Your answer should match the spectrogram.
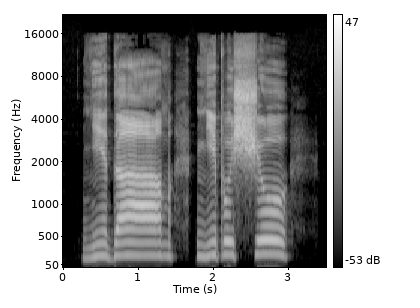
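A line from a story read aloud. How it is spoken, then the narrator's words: Wild frantic shouting. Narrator (Russian): кричал завмак дурным голосом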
